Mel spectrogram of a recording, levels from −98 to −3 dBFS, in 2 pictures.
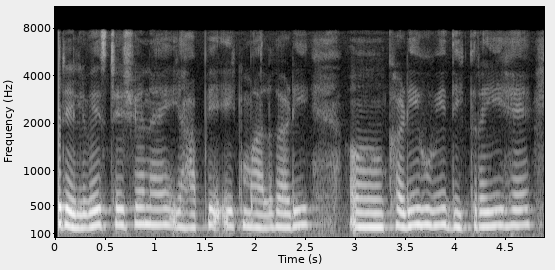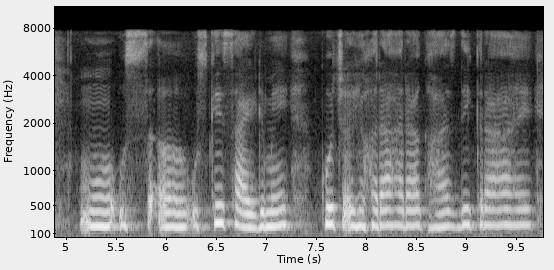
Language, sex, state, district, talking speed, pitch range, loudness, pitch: Hindi, female, Bihar, Sitamarhi, 145 wpm, 205-225 Hz, -17 LUFS, 215 Hz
